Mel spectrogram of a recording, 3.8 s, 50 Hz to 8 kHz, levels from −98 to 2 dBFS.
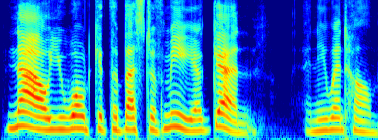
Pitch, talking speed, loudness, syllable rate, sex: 205 Hz, 205 wpm, -18 LUFS, 4.4 syllables/s, female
